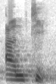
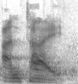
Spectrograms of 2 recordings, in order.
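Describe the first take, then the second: First: It is said in a standard British accent. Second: It is said in an American accent. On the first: "in what we call received pronunciation" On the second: "in American English and some of the fashionable soundings"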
